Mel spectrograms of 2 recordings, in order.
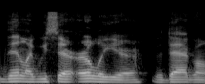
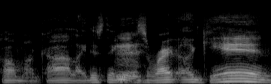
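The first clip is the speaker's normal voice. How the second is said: mock reluctant tone, quieter; 3 semitones lower, 6 dB quieter than usual. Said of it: "reluctant Devin's like".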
